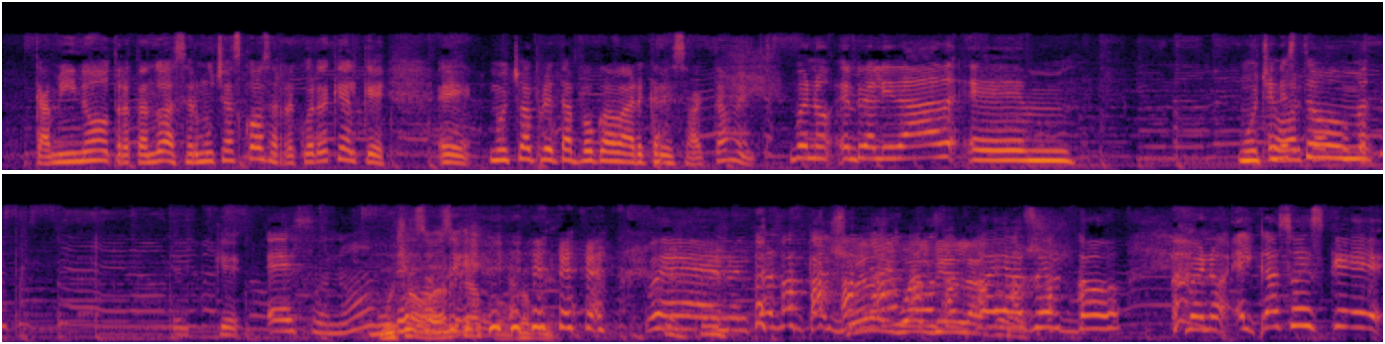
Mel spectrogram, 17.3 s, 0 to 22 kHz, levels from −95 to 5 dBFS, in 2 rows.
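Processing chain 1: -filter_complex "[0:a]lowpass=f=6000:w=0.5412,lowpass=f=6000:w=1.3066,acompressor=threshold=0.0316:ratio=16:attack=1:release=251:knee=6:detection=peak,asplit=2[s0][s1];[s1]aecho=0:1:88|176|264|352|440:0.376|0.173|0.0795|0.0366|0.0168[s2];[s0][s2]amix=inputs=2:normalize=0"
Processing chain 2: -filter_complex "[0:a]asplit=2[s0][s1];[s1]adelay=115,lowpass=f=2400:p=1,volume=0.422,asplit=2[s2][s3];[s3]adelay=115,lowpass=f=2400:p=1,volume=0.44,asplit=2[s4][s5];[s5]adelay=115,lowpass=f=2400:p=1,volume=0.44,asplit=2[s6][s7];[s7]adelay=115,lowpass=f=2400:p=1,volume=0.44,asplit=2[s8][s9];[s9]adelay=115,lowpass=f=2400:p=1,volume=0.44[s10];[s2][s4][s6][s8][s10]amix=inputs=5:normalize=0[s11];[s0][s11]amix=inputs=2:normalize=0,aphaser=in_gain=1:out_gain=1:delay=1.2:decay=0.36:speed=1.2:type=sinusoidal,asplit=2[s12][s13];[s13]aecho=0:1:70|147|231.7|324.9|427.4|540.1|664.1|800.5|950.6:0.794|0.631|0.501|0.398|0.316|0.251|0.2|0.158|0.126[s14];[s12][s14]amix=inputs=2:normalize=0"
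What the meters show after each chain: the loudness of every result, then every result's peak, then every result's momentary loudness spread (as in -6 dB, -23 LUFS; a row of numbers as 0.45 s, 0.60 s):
-37.5 LUFS, -25.5 LUFS; -24.5 dBFS, -9.5 dBFS; 8 LU, 9 LU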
